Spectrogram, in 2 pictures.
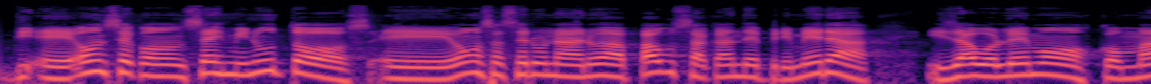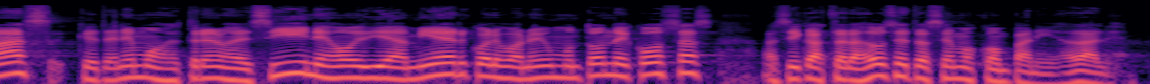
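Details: Adult radio host; fluent speech.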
